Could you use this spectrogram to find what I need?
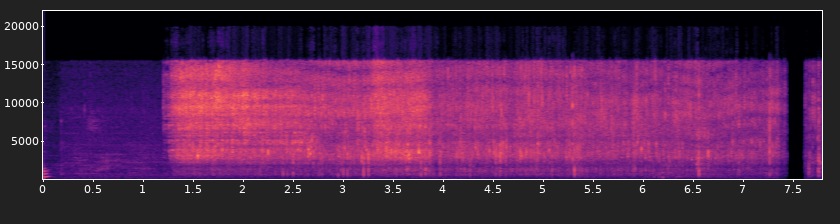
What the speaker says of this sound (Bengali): তেল গরম হয়ে গেছে এবার মাছগুলো ভেজে নেব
